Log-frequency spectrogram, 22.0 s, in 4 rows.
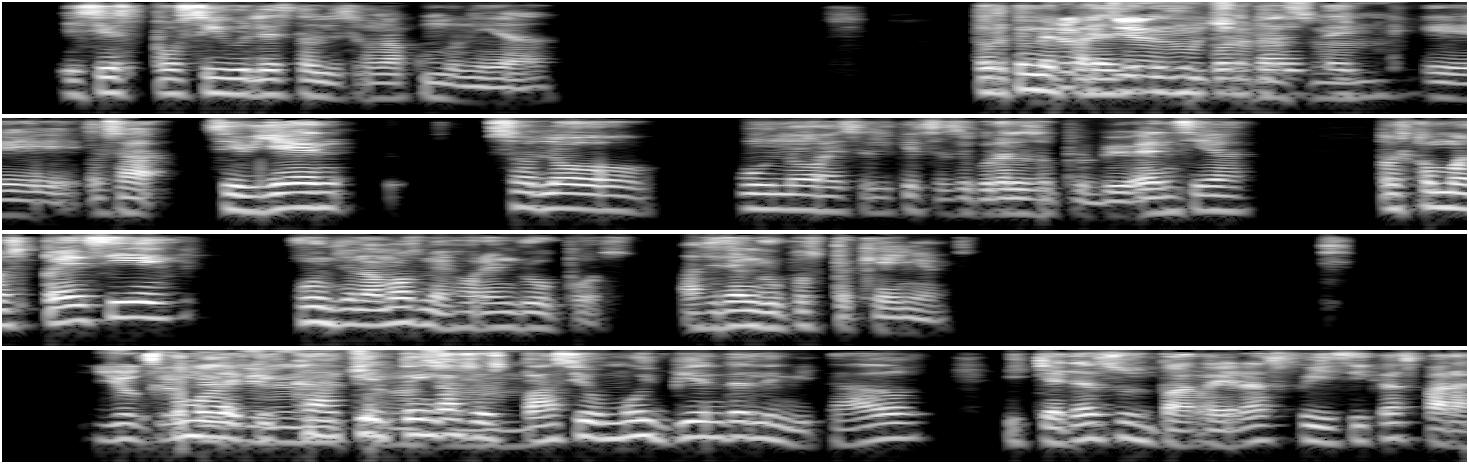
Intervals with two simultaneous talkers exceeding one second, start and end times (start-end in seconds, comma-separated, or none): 3.9-5.3, 17.0-18.6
